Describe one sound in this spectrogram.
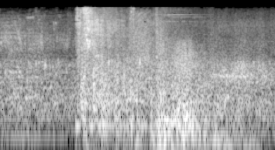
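A bright magical whoosh swells up suddenly.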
